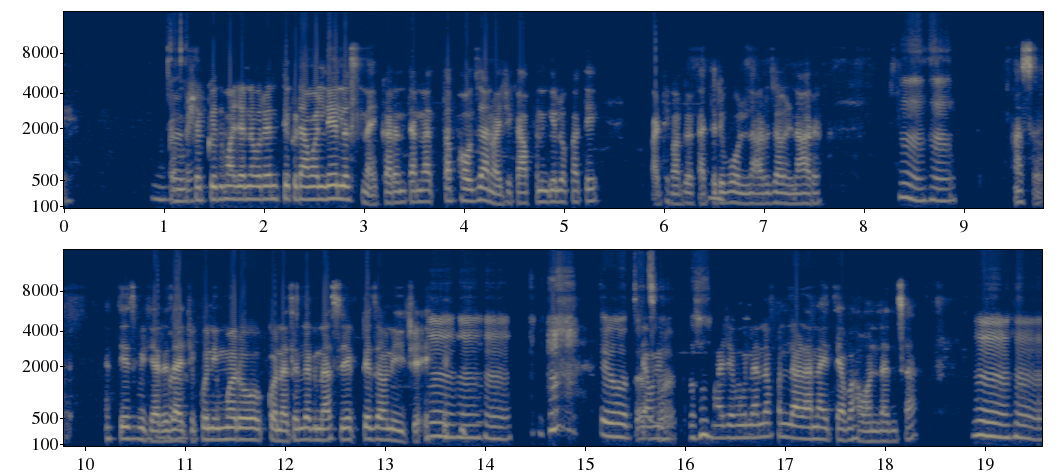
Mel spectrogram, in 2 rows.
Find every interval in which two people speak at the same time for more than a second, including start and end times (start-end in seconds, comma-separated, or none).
none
